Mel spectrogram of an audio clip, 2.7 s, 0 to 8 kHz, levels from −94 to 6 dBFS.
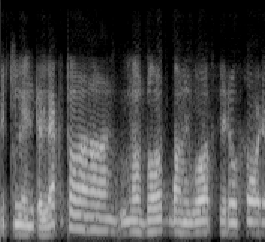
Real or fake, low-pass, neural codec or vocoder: fake; 7.2 kHz; codec, 16 kHz, 1 kbps, FreqCodec, smaller model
